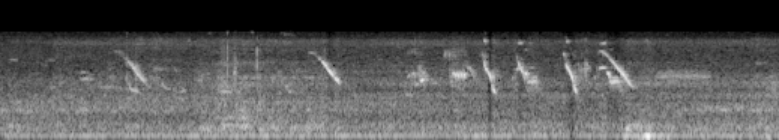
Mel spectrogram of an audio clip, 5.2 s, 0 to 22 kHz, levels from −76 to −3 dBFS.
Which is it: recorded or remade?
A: recorded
